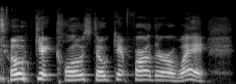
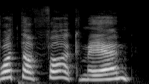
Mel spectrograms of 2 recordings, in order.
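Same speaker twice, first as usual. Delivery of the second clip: very slow, drawn-out, startled, angry screaming; 4 semitones higher than usual. Recounting stumbling out of the woods, retelling a scream. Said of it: "stumbling out of the woods screaming".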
